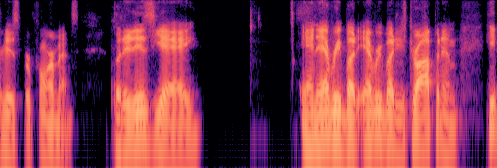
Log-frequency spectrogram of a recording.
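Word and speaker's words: Ye: It is pronounced. It's pronounced yay.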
